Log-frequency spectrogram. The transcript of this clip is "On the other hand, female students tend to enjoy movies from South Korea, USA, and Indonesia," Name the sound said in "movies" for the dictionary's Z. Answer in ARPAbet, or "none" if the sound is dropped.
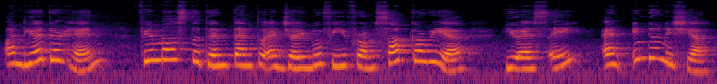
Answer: none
